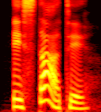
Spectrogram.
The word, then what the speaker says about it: estate: Estate. Estate. Estate. Non estate, ma estate con la e aperta.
